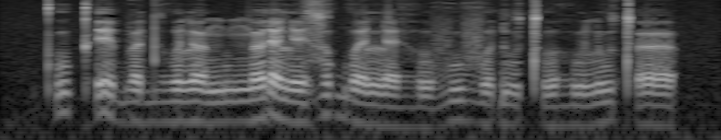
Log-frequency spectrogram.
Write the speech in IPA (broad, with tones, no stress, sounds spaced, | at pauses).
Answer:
kʼ u˦ kʼ e˦˨ b œ˨ dʱ ʊ˨ l œ˨ ŋ u˨ ŋ œ˨˦ ɾ ɛ˨ l e˨ z ʊ˦ ɡʷ ɛ˨ l ɛ˨ ɦ ʊ˨ v u˦ v ʊ˨ ɗ u˨ tʼ ʊ˨ ɦ u˨ l u˦ tʼ œ˦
